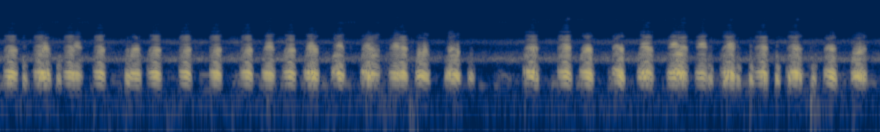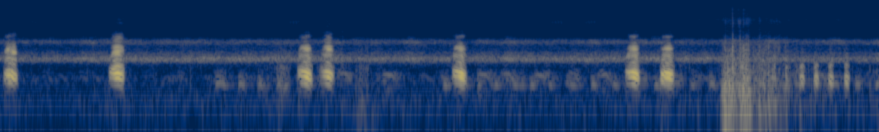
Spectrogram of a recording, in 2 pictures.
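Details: Chinese edible frog (ếch đồng) giving its call to attract other frogs: a fast series of harsh, pulsed croaks repeated more than twice a second, then sparser single croaks, over a steady droning hum.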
